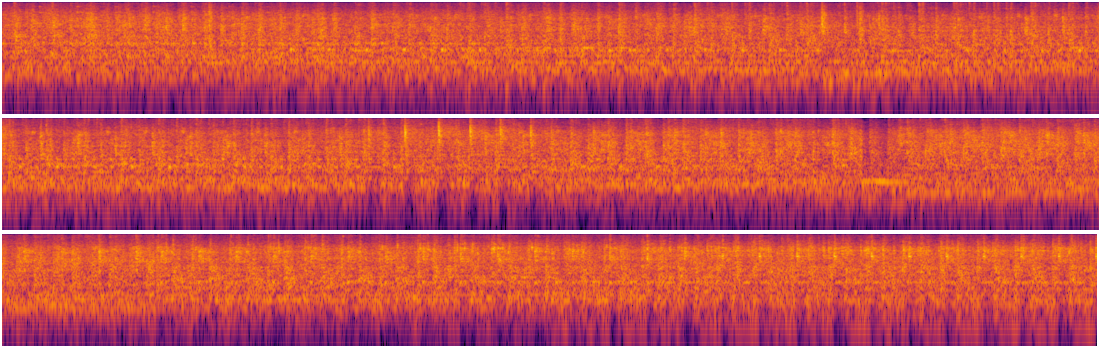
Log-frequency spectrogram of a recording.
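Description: A machine hums and rattles steadily.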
